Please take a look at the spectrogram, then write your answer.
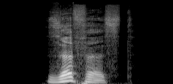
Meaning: second-person singular subjunctive II of saufen
- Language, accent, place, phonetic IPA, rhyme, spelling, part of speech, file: German, Germany, Berlin, [ˈzœfəst], -œfəst, söffest, verb, De-söffest.ogg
